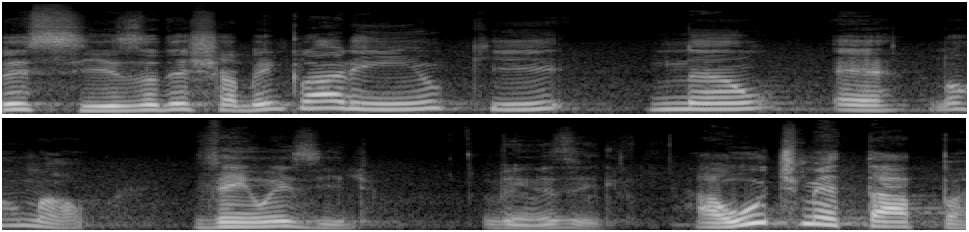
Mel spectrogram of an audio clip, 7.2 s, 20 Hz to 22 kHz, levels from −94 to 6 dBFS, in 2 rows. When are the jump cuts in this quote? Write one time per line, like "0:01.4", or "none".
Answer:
0:06.0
